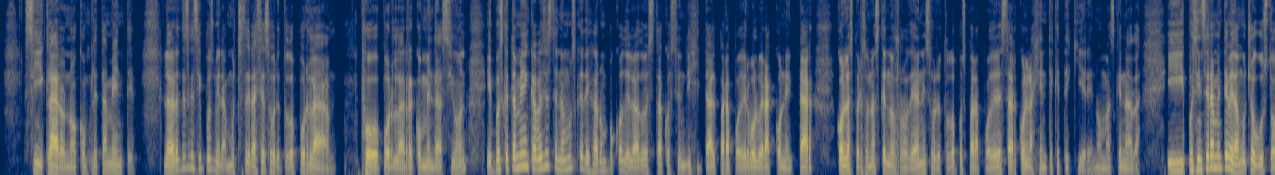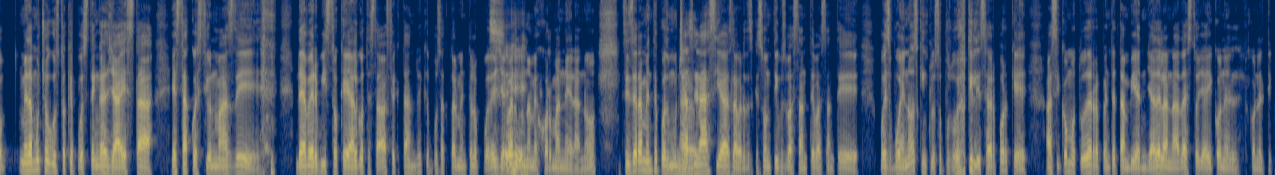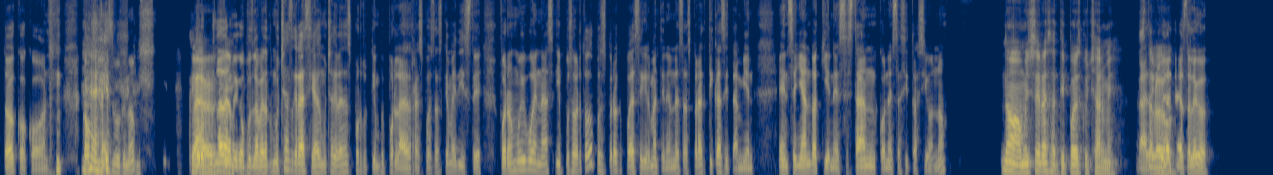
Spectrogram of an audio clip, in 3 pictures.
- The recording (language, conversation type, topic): Spanish, podcast, ¿Te pasa que miras el celular sin darte cuenta?
- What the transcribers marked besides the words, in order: chuckle; chuckle; other noise; chuckle; chuckle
